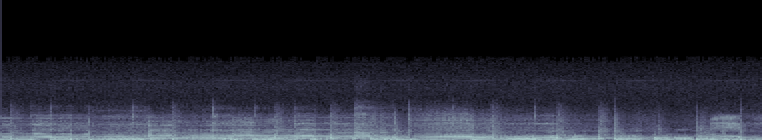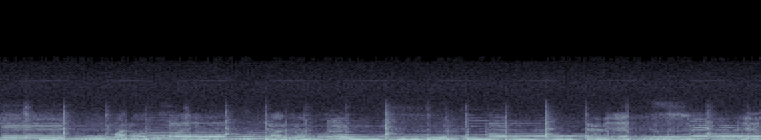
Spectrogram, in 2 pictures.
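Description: A rock band playing: guitar chords held over a steady drum-kit beat.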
